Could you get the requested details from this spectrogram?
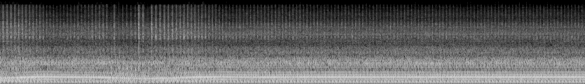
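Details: Toro Recycler lawnmower started on choke with the dead-man bail held: engine note sags and picks back up unevenly over a couple of seconds; hunting surge traced to a partly blocked carburettor main jet.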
